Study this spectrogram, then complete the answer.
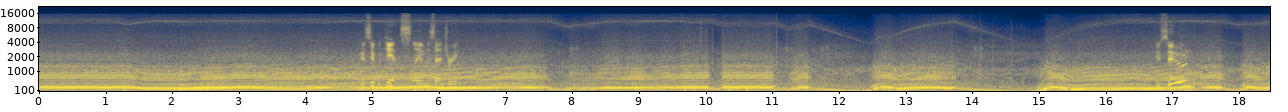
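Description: A car engine roars and revs up and down.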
